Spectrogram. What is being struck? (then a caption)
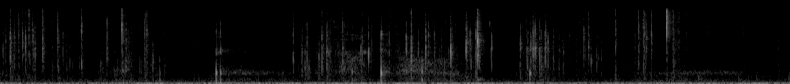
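Acrylic rhinestone sticker strip on clear backing. A long strip of small acrylic rhinestones on a clear plastic backing, lying on fabric, is scratched with fingernails. The result is a dense run of crinkly, scratchy rustling dotted with sharp, bright little clicks and ticks, over a faint low rumble.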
